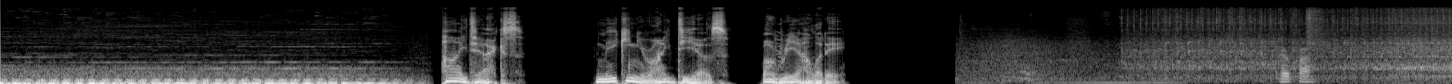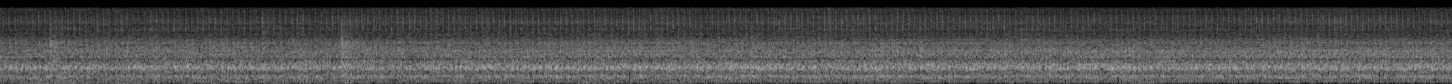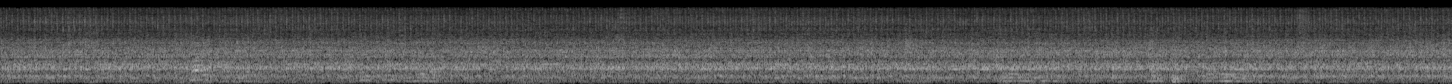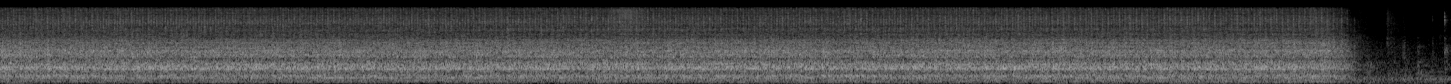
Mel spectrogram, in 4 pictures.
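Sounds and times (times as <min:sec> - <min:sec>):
sewing machine stitching leather: 0:39.8 - 0:57.1.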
